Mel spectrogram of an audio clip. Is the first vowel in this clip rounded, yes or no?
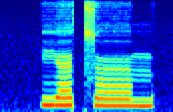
no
